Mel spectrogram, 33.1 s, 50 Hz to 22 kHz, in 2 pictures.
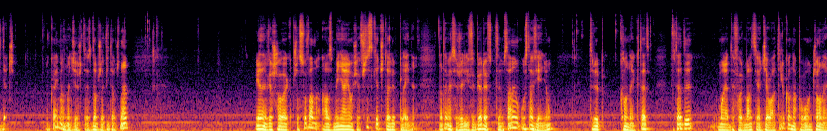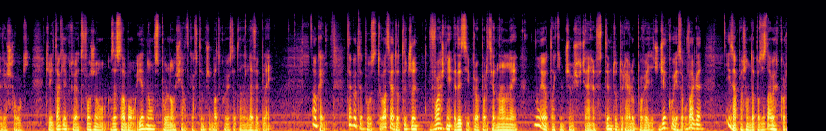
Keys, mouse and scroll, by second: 3.1 g, 13.4 g, 21.9 middle click.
